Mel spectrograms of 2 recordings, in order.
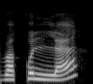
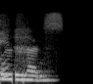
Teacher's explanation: we will be doing a slight nasal sound here because the next letter is not huruful halki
